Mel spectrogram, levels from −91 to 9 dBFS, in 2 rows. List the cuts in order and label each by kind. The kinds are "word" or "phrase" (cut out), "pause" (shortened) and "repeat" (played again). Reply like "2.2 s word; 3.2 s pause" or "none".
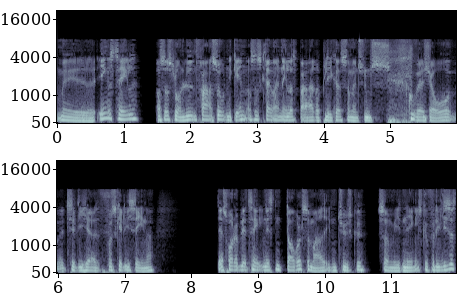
none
